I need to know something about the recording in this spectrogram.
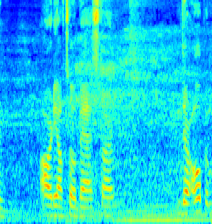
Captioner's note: car engines rumbling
